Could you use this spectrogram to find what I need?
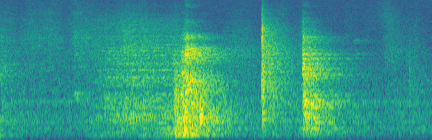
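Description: A felt eraser rubs across a chalkboard.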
